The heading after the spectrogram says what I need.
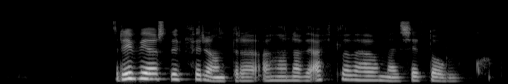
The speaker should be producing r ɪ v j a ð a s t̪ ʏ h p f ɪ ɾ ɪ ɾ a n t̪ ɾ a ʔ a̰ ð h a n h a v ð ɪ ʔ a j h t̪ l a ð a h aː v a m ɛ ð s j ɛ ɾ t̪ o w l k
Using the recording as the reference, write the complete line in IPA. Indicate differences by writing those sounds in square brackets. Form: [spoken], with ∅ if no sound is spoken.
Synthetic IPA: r ɪ v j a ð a s t̪ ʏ h p f ɪ ɾ ɪ ɾ a n t̪ ɾ a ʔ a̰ ð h a n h a v ð ɪ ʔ a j h t̪ l a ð a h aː v a m ɛ ð s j ɛ ɾ t̪ o w l k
